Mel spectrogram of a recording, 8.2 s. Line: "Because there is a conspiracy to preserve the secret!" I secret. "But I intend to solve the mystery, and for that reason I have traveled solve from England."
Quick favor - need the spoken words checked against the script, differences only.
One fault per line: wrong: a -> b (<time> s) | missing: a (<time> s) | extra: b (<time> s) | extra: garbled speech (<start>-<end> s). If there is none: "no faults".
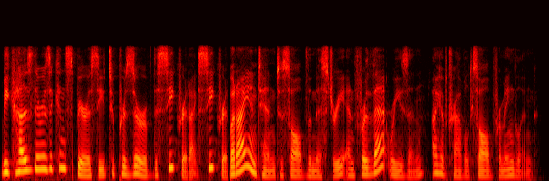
no faults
